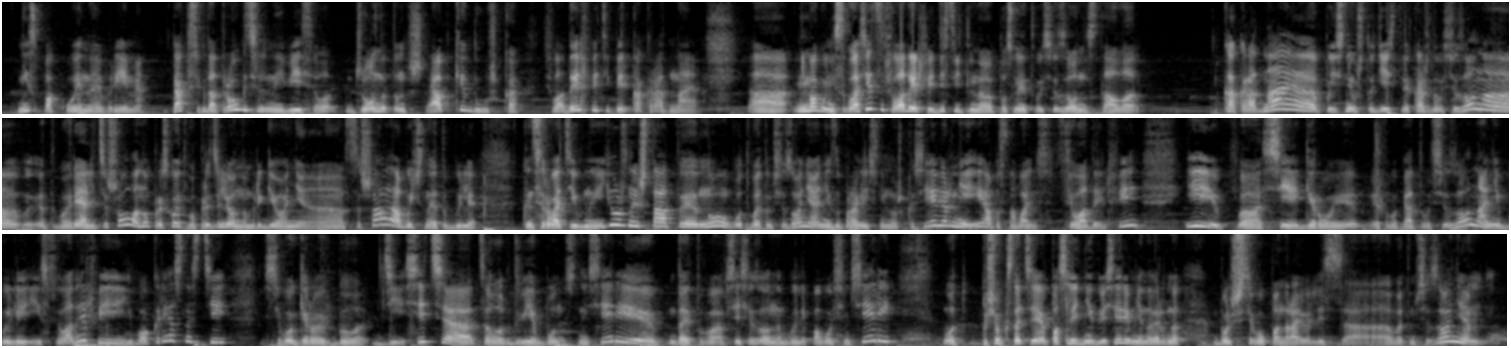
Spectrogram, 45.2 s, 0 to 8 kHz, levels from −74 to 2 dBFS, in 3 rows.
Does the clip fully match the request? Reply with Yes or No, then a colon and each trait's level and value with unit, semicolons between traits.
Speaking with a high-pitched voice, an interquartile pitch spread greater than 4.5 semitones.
Yes: high, 195 Hz; average, 5.0 semitones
